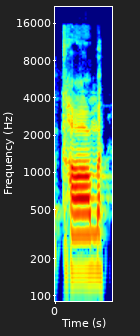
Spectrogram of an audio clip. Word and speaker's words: calm: have been mentioned so calm with a silent l camera with a silent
